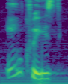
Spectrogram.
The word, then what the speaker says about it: increased: So I say increased. I stress the first part.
